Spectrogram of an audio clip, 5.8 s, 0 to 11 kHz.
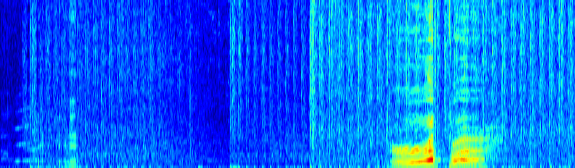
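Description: Gunfire in the Battlefield 3 shooter, a Metro map rush: rapid rhythmic rounds crackle in the background throughout, quiet at first and then busier, while someone talks briefly and another voice calls out over the shooting.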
